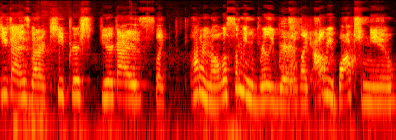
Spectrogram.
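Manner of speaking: plain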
